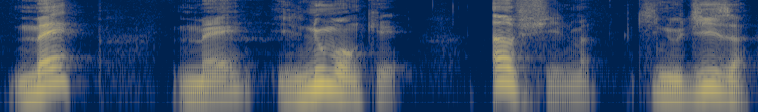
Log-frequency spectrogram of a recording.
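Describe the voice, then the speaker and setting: A man talking casually as a film critic, mocking and lively, often slipping into comic impressions. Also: medium pitch, takes it slowly, breathy edge. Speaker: film critic podcast host. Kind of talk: casual film review chat.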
